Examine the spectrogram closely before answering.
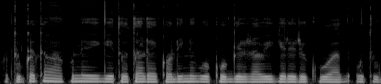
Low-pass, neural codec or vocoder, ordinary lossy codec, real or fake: none; none; none; real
